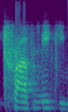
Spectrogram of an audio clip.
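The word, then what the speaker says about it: Trawniki: Yes, it's actually pronounced with a V, Travniki men, though it doesn't have a V.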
